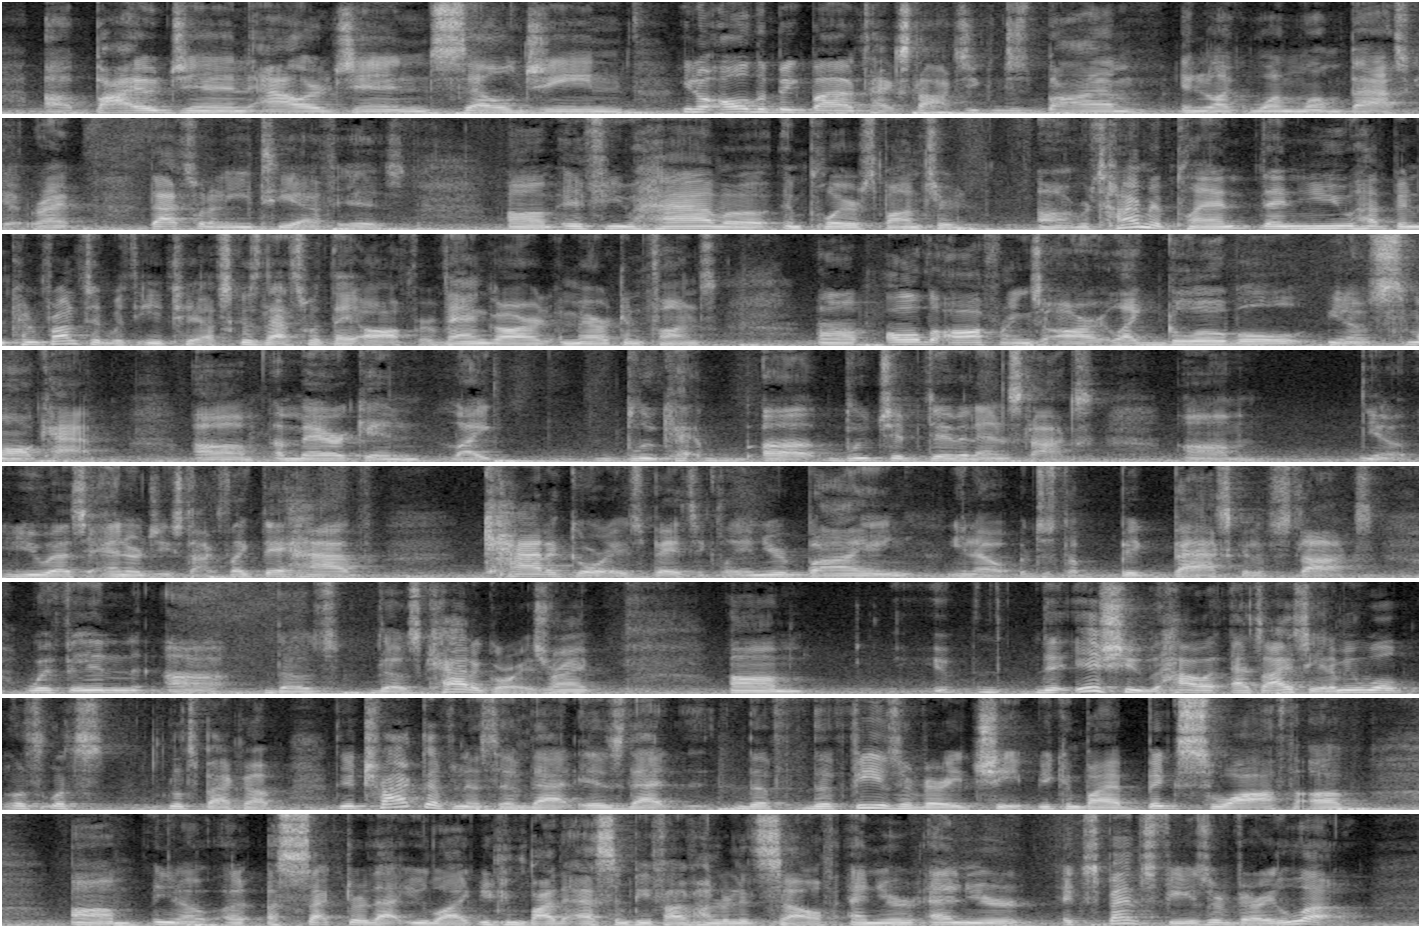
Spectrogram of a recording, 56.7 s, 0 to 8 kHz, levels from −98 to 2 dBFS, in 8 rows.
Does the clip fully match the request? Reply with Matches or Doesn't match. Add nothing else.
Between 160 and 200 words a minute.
Matches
